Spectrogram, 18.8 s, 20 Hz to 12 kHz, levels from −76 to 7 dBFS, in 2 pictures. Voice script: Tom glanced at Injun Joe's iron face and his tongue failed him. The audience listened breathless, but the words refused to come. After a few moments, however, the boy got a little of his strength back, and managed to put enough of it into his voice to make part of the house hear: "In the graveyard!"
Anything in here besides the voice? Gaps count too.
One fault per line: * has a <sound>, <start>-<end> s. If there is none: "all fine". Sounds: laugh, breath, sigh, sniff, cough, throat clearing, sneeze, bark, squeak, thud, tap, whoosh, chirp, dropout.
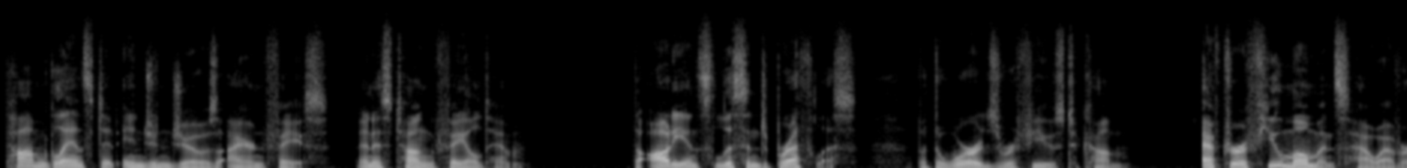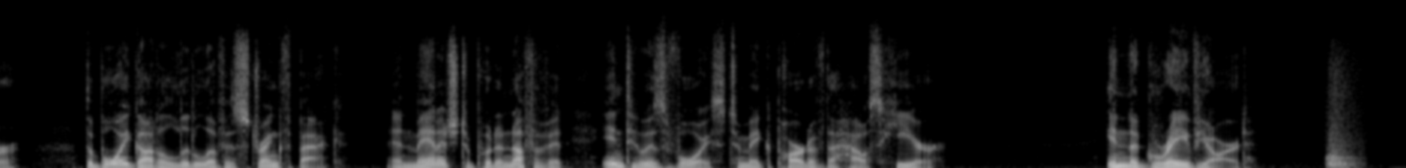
* has a whoosh, 18.2-18.5 s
